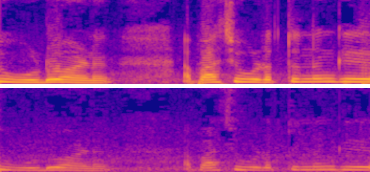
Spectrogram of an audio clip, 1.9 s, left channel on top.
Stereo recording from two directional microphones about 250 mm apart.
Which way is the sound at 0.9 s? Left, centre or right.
Left.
